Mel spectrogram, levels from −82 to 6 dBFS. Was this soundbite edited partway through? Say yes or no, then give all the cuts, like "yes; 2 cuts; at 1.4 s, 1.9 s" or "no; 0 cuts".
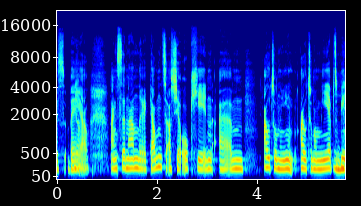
no; 0 cuts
